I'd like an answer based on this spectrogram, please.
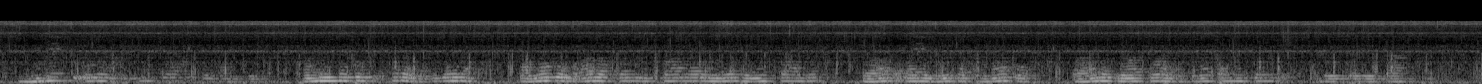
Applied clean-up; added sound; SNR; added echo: none; Boiling; 5 dB; reverberation time 0.5 s.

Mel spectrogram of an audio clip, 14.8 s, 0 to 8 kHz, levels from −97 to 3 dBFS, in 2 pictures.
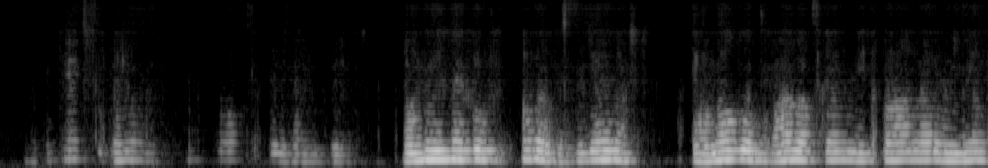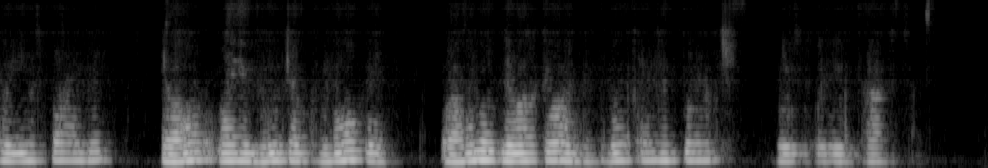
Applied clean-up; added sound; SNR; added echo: neural mask model DeepFilterNet 3.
